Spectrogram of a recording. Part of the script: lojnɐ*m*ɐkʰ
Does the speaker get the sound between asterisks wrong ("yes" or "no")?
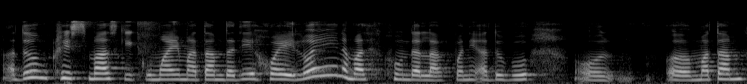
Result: no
